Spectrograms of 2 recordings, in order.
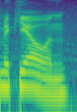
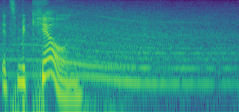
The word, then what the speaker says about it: McKeown: Lewin McKeown. It's McKeown. Like it's got the MC and then the K, McKeown.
